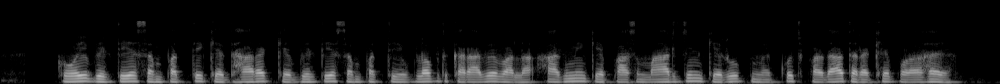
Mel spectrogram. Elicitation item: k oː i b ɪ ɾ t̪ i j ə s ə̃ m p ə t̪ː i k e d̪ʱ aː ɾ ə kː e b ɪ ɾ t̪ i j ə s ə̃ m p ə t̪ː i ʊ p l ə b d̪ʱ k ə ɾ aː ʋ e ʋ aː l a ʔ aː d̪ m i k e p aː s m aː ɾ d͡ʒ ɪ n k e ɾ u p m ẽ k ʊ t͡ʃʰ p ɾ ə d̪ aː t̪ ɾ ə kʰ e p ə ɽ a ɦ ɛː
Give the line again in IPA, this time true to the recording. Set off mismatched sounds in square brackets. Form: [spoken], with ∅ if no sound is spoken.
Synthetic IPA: k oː i b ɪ ɾ t̪ i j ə s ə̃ m p ə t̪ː i k e d̪ʱ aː ɾ ə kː e b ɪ ɾ t̪ i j ə s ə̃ m p ə t̪ː i ʊ p l ə b d̪ʱ k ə ɾ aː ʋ e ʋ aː l a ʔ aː d̪ m i k e p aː s m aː ɾ d͡ʒ ɪ n k e ɾ [uː] p m ẽ k ʊ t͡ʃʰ p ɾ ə d̪ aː t̪ ɾ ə kʰ e p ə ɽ a ɦ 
